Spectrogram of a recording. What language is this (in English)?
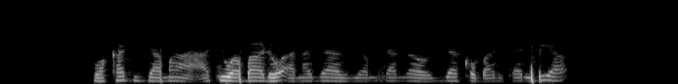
Swahili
